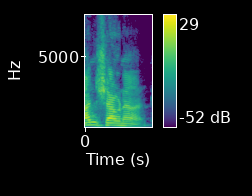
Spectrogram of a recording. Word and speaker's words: Yan Xiaonan: name g you love saying her name yeah un shown on oh perfect uh five five minute rounds 115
